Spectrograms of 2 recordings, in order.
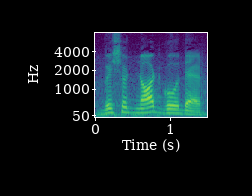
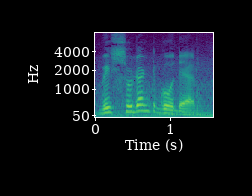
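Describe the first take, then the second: First: The words 'should not' are said in full. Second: The words 'should not' are contracted to 'shouldn't'. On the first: "For example" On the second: "you can say"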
